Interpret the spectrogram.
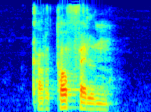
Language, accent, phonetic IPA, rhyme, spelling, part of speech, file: German, Austria, [kaʁˈtɔfl̩n], -ɔfl̩n, Kartoffeln, noun, De-at-Kartoffeln.ogg
- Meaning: plural of Kartoffel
